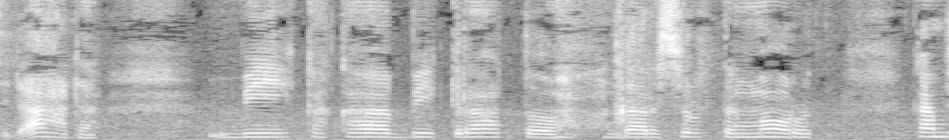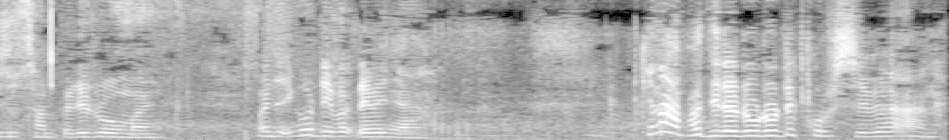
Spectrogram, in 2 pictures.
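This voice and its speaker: A woman's fairly high voice with ordinary pitch variation, a fairly quick pace broken by long, frequent pauses, and noticeable background noise. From Sabu island, East Nusa Tenggara, Indonesia. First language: Sabu (speaking Indonesian). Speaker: live streamer. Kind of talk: live stream chat with viewers.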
